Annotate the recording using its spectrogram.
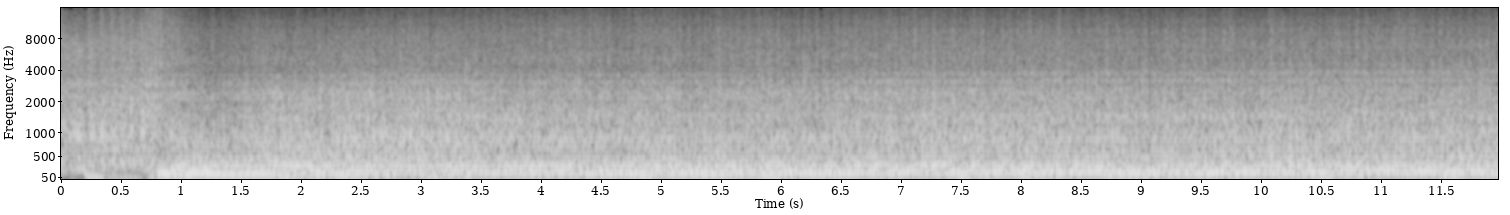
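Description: A car engine idles with a steady, deep rumble in an echoing space.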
